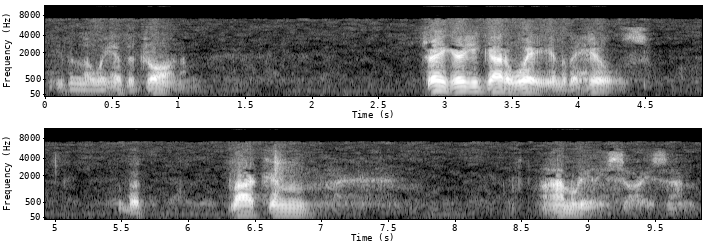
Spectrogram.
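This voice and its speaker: An actor playing an older small-town American sheriff, folksy and halting, in a 1950s Western radio drama. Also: male voice, low voice, husky, full character voice. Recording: muffled, noisy 1950s radio recording.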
